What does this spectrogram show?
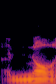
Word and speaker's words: nos: du chat ce sont nos chats non on va prononcer non d'accord le S le S on ne prononce pas ce sont nos chats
